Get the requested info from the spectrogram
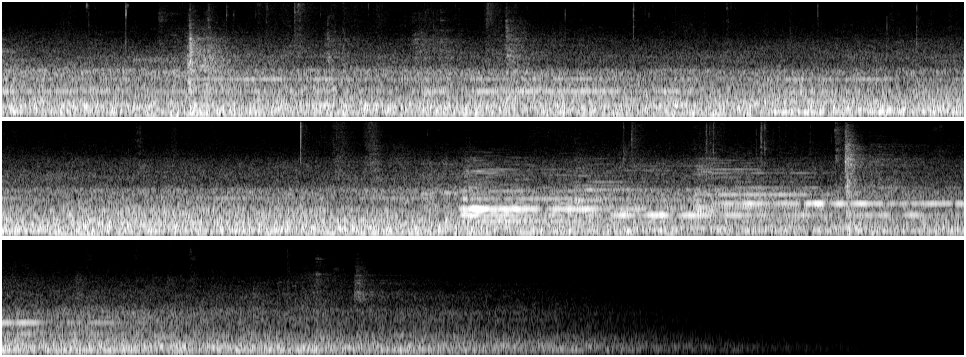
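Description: Metro train running, a steady loud rumble with a few steady whining tones about seven seconds in. It fades out over the last few seconds.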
